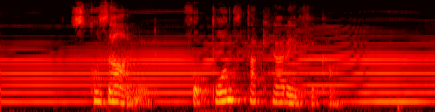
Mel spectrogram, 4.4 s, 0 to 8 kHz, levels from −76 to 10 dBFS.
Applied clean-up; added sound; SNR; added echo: none; Bowed string instrument; 2 dB; none.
